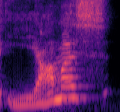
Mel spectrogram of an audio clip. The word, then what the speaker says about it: llamas: is is it pronounced yamas in Spanish it is yeah the Double L becomes a y sound okay so that's the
